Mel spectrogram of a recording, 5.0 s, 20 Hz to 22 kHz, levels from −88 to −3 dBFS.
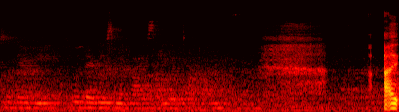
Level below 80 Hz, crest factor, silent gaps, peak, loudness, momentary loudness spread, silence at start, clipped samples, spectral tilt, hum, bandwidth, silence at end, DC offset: -70 dBFS; 28 dB; none; -16 dBFS; -49 LUFS; 7 LU; 0 s; under 0.1%; -5.5 dB/octave; none; 16 kHz; 0 s; under 0.1%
